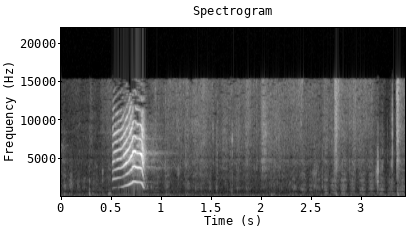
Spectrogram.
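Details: Playing German Shepherd lets out one brief, sharp, high-pitched whine that bends upward and then drops away, followed by quiet panting and faint clicking sounds.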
